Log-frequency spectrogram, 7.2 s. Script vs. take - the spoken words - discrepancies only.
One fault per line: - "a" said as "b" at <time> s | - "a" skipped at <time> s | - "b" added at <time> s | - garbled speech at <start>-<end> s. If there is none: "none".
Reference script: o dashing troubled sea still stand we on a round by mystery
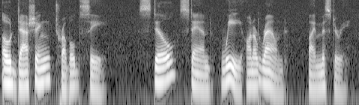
none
